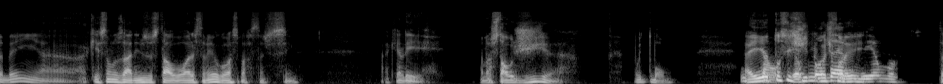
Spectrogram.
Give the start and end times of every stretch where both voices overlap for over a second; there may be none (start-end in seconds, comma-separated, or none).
7.4-8.8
